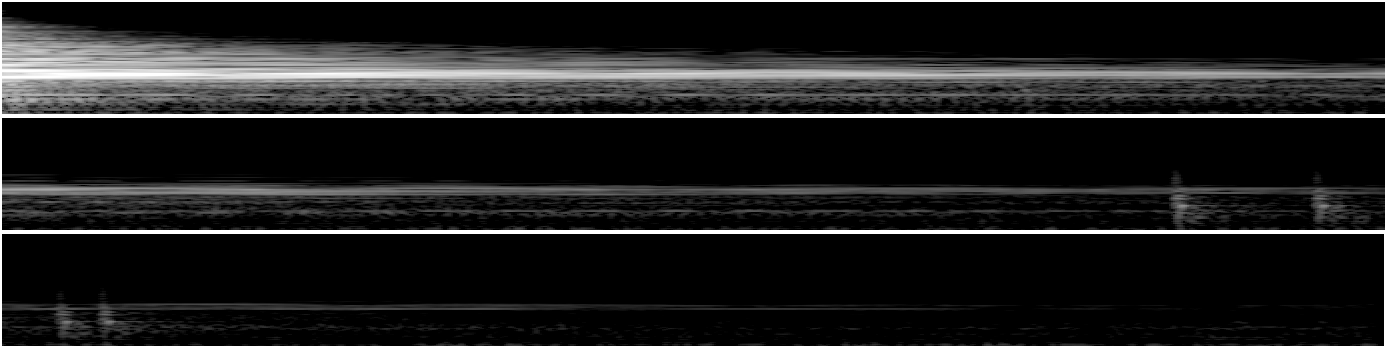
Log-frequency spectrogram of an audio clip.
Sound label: String Brush No Att, Piano; Piano Miscellaneous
